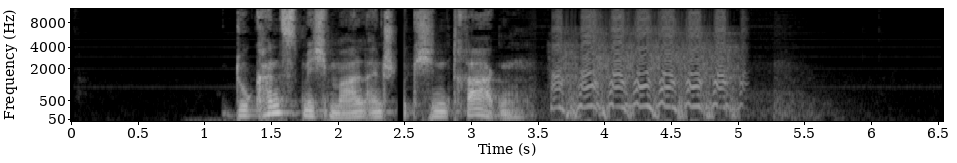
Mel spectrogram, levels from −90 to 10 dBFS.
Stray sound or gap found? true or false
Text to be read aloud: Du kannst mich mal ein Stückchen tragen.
true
